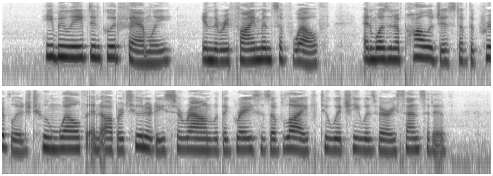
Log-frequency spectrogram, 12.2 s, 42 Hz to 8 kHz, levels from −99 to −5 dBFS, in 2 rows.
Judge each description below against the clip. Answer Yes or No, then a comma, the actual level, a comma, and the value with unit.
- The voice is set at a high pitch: Yes, high, 200 Hz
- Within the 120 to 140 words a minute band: No, average, 165 wpm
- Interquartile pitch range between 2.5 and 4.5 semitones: Yes, average, 2.8 semitones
